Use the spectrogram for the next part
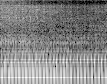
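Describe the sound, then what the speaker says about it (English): A motorcycle starter motor, powered by a KemiMoto battery, cranks in a fast, even, rhythmic churn of closely spaced pulses, loud and close, running alone without voices. "Listen to the starter motor."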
